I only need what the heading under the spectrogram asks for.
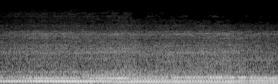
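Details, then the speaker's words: Honda Del Sol with stock single-cam D16Z6 and eBay turbo kit, during dyno tuning with unknown injectors: steady, even low idle firing cleanly on all four cylinders, air-fuel about 11. "seems like uh seems like it's hitting on all four so that's"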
